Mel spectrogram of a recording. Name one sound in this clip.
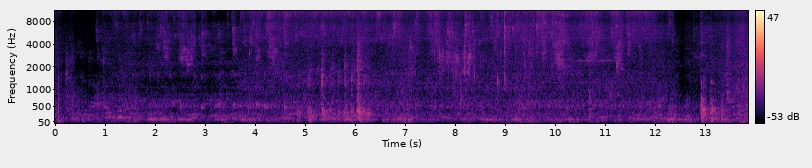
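Water runs from a tap and splashes into a sink.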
